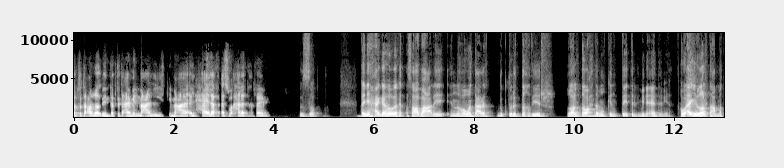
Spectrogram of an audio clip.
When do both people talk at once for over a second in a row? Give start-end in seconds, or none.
none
